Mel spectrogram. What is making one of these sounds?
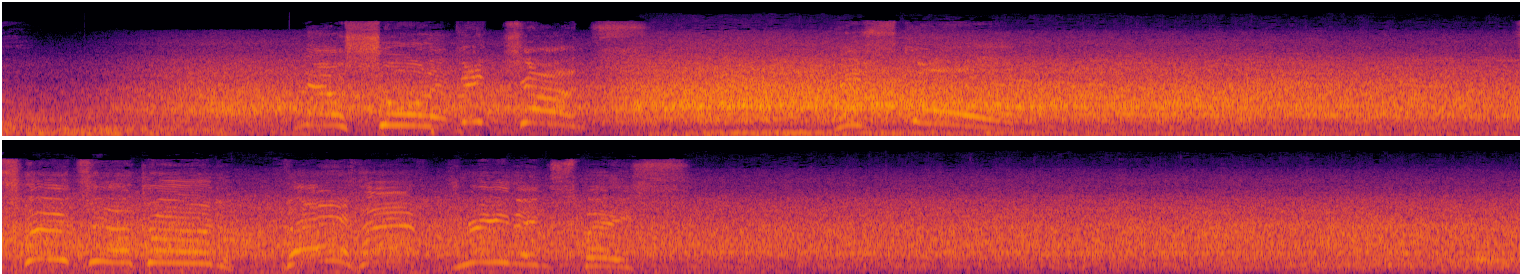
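A stadium crowd roars and cheers loudly.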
